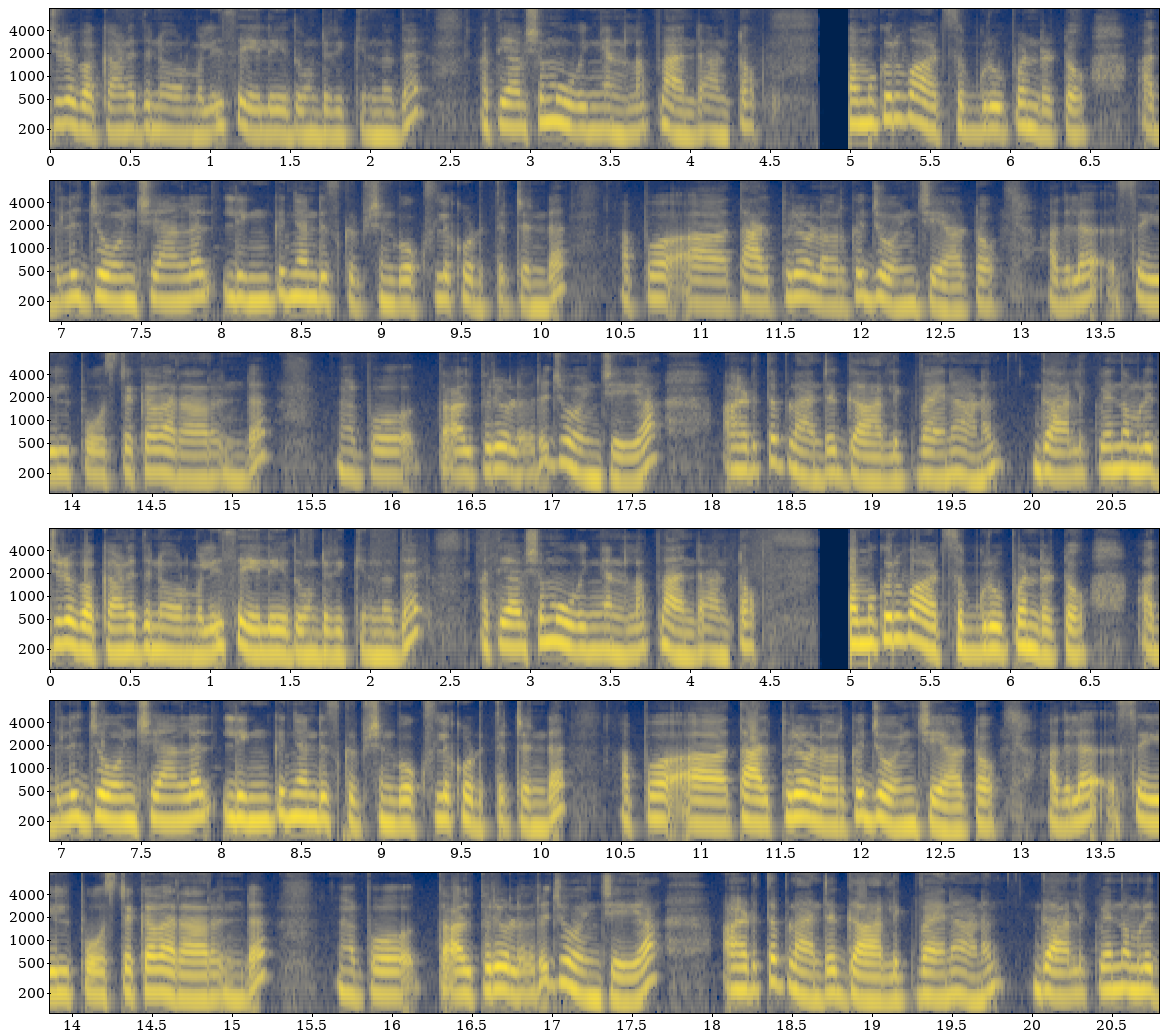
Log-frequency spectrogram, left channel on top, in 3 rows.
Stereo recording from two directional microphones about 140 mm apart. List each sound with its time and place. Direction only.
0.0 s a woman's voice: 50° right (ahead or behind)
2.6 s speech: 30° right (ahead or behind)
4.2 s speech: 25° right (ahead or behind)
4.9 s speech: 40° right (ahead or behind)
8.6 s speech: 50° right (ahead or behind)
19.4 s speech: 15° right (ahead or behind)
